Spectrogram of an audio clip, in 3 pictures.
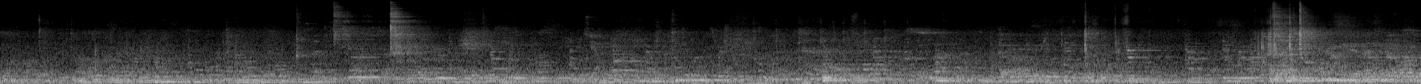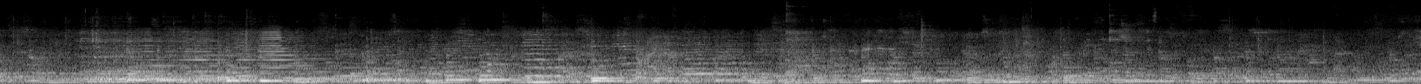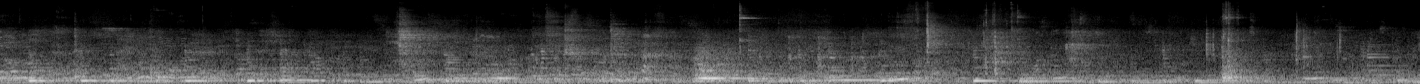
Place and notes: Bergisch Gladbach, Deutschland - Bensberg, Technologie Park, exhibition opening
Inside a bureau or office building of the Technologie Park during an exhibition opening of local artists. The sound of the room and the audience before the opening concert - an anouncement.
soundmap nrw - social ambiences, art places and topographic field recordings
